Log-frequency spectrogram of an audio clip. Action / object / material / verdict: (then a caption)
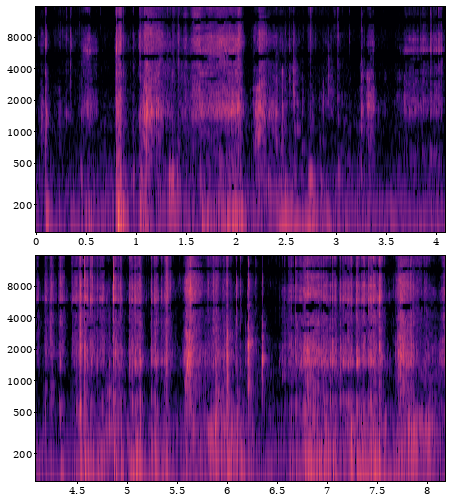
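scrape / bar of soap scraped by a knife blade / soap / none. A utility knife blade scrapes powdery flakes off a solid white oval bar of dry soap held in the hand. Dry, crunchy, bright scraping rasps come in quick uneven strokes, with brief pauses between them.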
